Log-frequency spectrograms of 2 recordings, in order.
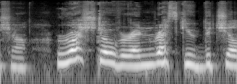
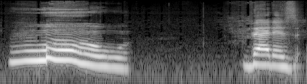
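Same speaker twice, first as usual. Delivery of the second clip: amazed; 5 dB louder, much slower than usual. Real, not acted. Reader reacts to the drawing.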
